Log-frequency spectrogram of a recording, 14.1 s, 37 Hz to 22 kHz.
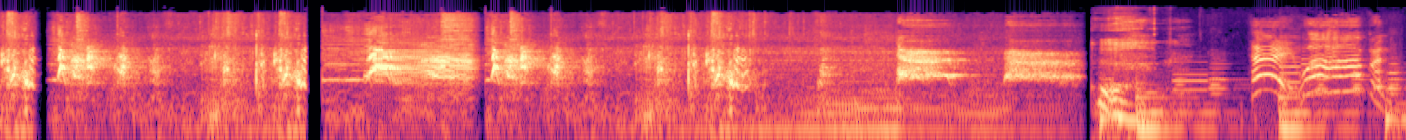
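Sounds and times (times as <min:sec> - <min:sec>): dog barking and yelping: 0:00.5 - 0:01.7, 0:03.7 - 0:06.1, 0:09.0 - 0:10.9.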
